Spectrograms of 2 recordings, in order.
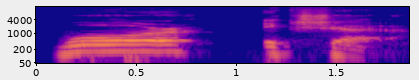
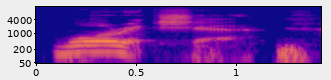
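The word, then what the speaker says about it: Warwickshire: Uh, ah, we don't pronounce the middle W. Warikshire. Warikshire.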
